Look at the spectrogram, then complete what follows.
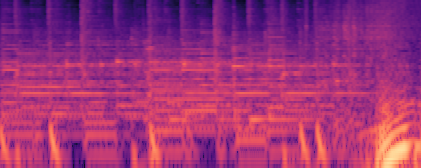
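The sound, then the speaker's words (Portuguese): A car engine turns over and starts, then revs in a series of throaty surges, ending with a loud, deep roar of acceleration. No one speaks. “Motores aquecidos, vamos lá!”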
